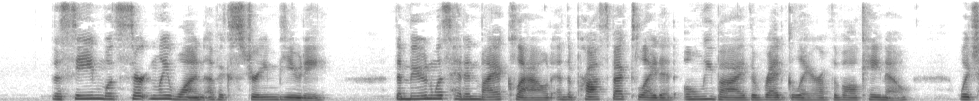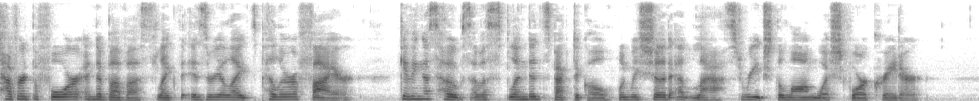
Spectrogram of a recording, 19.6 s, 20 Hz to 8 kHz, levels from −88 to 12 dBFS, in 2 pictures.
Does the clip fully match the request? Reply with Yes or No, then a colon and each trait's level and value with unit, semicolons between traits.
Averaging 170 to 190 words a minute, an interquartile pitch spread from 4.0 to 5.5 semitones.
No: average, 175 wpm; average, 3.1 semitones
